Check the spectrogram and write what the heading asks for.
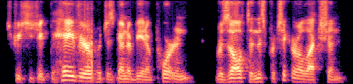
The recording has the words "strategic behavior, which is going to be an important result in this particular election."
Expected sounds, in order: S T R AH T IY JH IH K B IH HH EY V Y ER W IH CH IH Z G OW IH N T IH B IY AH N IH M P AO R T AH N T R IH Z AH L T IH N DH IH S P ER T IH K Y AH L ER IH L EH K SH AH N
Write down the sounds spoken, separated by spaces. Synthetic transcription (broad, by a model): S T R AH T IY JH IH K B IH HH EY V Y ER W IH CH IH Z G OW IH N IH B IY AH N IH M P AO R T N T R IH Z AH L T IH N DH IH S P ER T IH K Y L ER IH L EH K SH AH N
